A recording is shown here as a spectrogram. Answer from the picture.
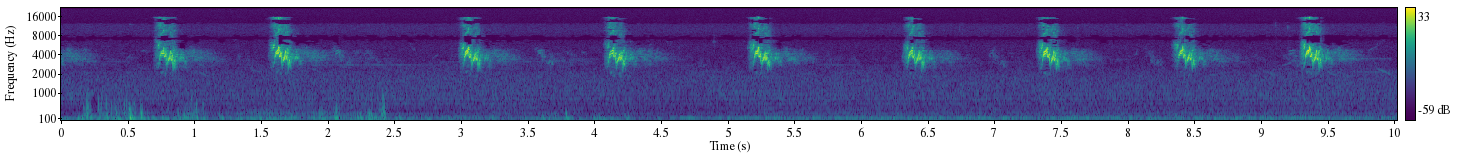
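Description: A small songbird repeating a single short, sharp chirp about once a second, about ten times, a call the uploader thinks may be a house sparrow's. A low rumble sits under the first two seconds or so.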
